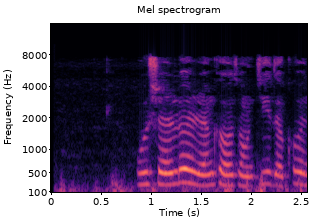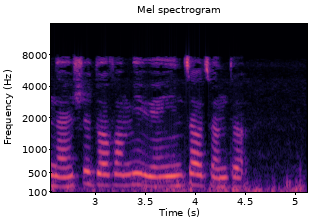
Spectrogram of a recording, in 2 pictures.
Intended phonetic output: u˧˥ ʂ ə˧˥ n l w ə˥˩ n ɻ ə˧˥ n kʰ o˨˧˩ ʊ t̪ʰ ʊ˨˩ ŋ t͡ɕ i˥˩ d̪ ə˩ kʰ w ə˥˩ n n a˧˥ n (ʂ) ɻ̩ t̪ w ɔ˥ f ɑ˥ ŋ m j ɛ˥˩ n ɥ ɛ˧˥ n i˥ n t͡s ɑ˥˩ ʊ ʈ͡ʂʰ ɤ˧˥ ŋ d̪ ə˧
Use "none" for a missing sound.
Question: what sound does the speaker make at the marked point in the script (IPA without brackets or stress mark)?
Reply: ʂ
